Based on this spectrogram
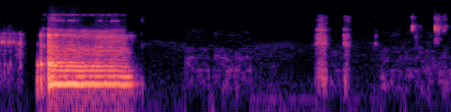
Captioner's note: silent crying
